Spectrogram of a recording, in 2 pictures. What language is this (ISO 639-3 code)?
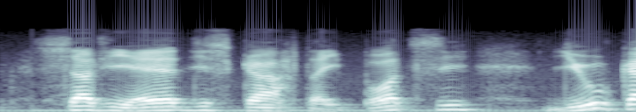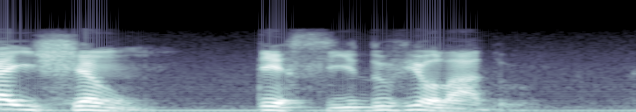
por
